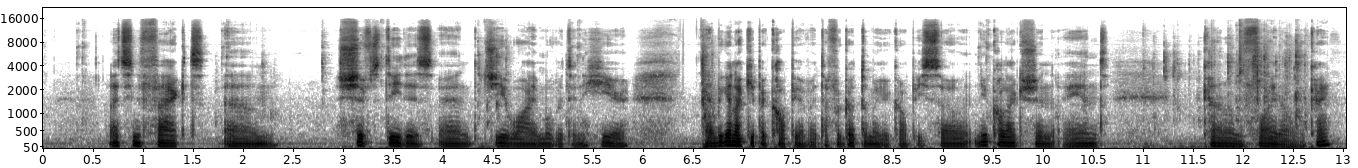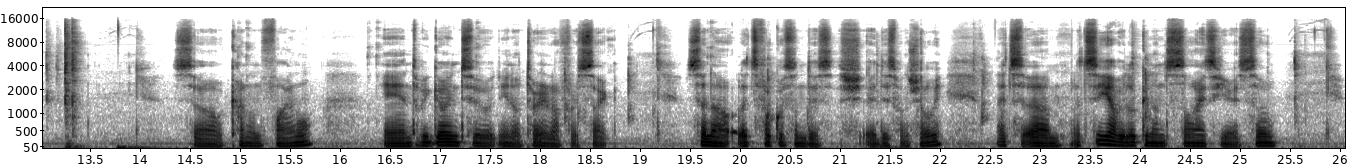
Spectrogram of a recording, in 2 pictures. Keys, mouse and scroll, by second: 3.0 shift+d, 4.3 g, 6.5 m, 11.4 n, 18.2 middle click, 18.8 middle drag, 20.2 middle click, 21.2 `, 22.3 shift+drag, 24.0 shift+click, 24.9 s.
